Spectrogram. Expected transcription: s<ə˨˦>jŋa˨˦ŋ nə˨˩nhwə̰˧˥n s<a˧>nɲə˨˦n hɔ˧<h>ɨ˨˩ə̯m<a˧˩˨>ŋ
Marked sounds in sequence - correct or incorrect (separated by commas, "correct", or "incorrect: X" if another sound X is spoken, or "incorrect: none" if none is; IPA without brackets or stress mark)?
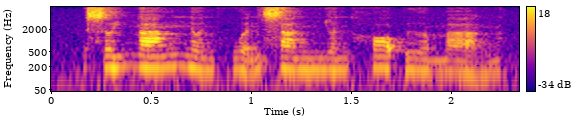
correct, correct, incorrect: ʔ, correct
